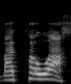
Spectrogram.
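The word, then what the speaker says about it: בכח: Okay, remember to get that ch sound at the end, Bakoach.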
